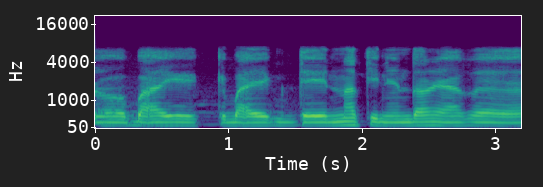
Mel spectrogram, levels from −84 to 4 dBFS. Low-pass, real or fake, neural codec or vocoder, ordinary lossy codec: 7.2 kHz; fake; vocoder, 44.1 kHz, 128 mel bands, Pupu-Vocoder; none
